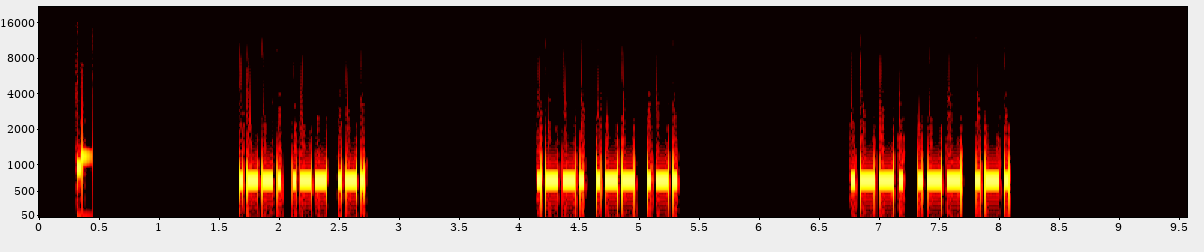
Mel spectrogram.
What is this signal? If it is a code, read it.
Morse code, heard as a keyed tone, about 34 wpm, 700 Hz. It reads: PWR PWR PWR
